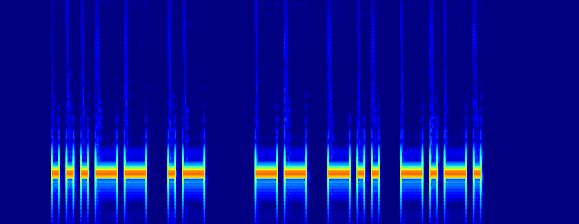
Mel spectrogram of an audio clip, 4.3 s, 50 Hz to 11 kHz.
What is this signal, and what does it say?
Morse code, heard as a keyed tone, about 22 wpm, 700 Hz. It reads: 3A MDC
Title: Field Day Exchanges - 22wpm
